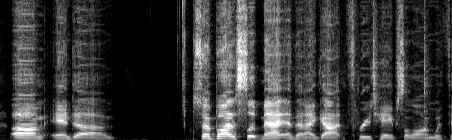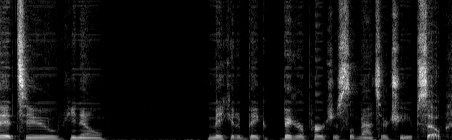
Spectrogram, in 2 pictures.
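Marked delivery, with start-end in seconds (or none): none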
